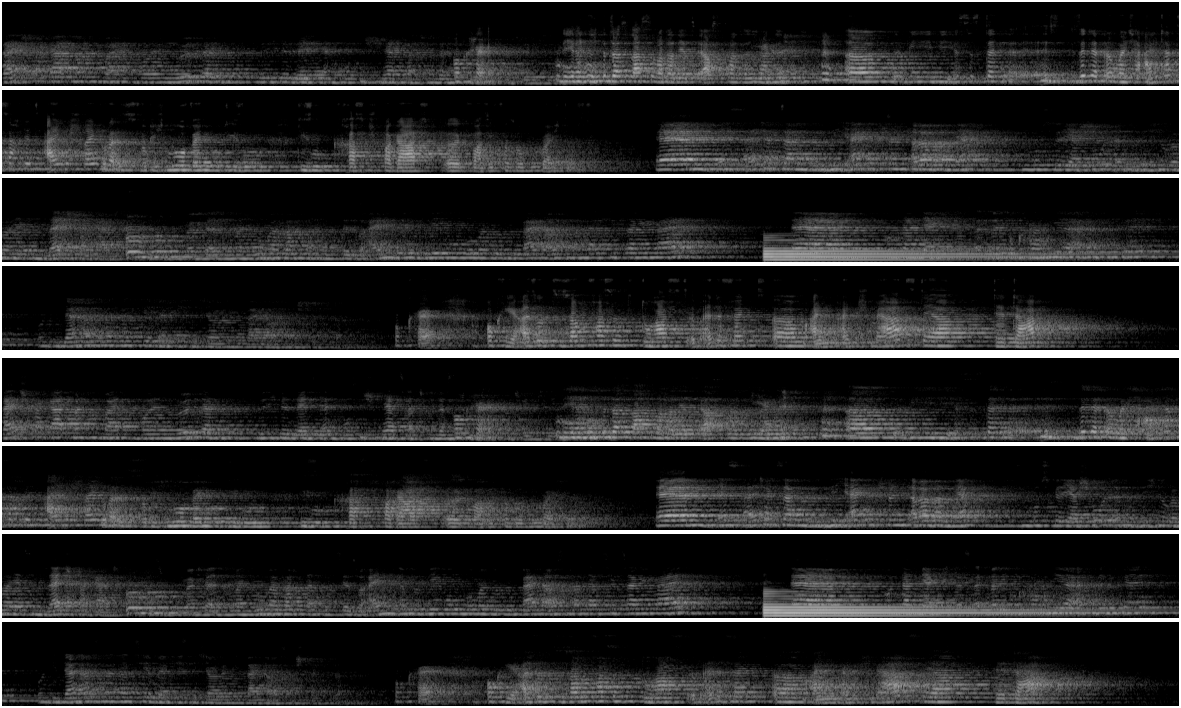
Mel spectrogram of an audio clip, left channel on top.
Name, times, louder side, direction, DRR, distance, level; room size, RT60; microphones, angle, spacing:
voice 1, 0.0-2.2 2.5-4.8 5.2-5.6 7.4-8.0 9.3-9.5 10.4-10.6 18.3-21.5 21.8-24.7 25.0-30.4 31.4-32.1 32.4-35.0 35.7-38.8, right 1 dB, 70° right, -2 dB, 2.8 m, -37 dB
voice 2, 4.5-4.9 5.5-7.9 8.2-17.5 24.8-25.4 33.8-34.0 39.2-45.6, left 2 dB, 85° left, 2 dB, 1.7 m, -34 dB
Bass guitar, 31.1-35.1, right 4 dB, 45° right, 0.4 m, -29 dB
16.0 x 9.6 x 6.6 m, 2.4 s
head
